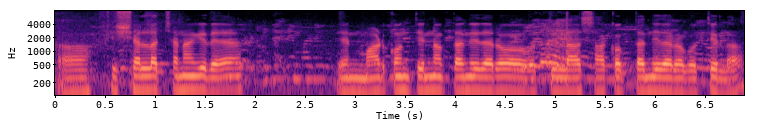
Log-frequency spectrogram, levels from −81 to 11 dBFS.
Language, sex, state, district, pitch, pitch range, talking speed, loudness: Kannada, male, Karnataka, Raichur, 135 Hz, 130-140 Hz, 105 wpm, -15 LUFS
